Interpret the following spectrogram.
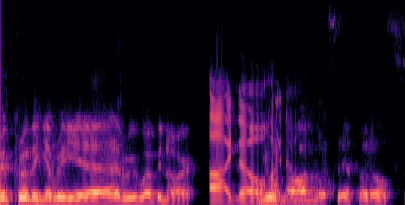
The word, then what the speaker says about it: Sæterus: Johan Sæterus is the correct way to pronounce it.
